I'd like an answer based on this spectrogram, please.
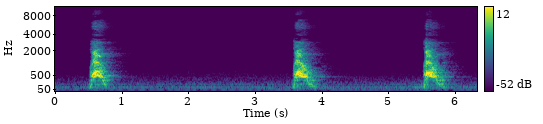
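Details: Three strong, clipped barks from a Golden Retriever, spaced two to three seconds apart, against a steady faint low hum.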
